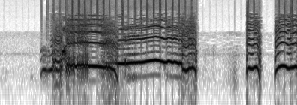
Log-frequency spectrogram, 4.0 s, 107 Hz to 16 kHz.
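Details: Owl calling on 14 April 2010: long, strained, harmonic-rich drawn-out notes, buzzy and pulsed, slightly rising then dropping, followed by two shorter clipped bursts after a brief pause.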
